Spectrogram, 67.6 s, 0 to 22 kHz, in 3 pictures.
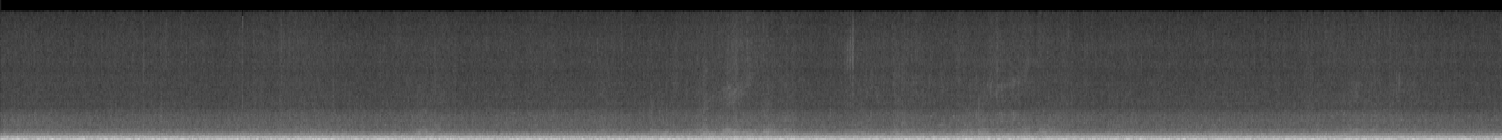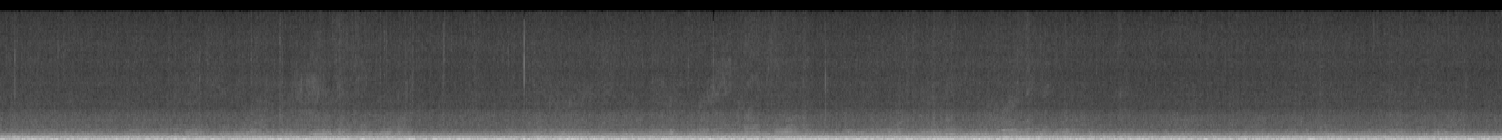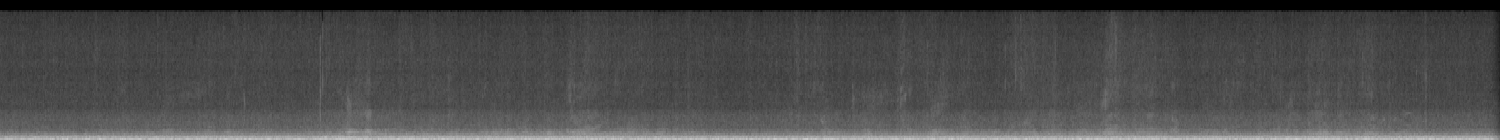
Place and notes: {"title": "bee house, Portugal - bee house", "date": "2012-07-18 15:00:00", "description": "shotgun at the entrance of the bee house, world listening day, recorded together with Ginte Zulyte.", "latitude": "40.85", "longitude": "-8.16", "altitude": "799", "timezone": "Europe/Lisbon"}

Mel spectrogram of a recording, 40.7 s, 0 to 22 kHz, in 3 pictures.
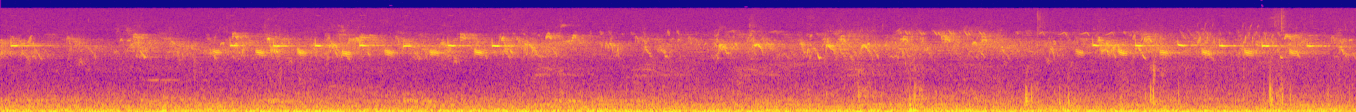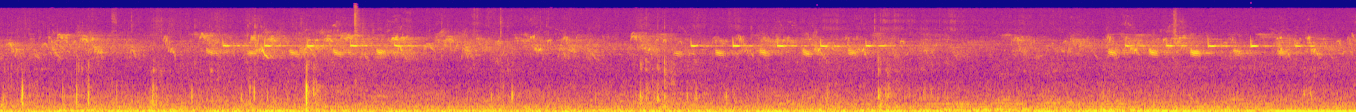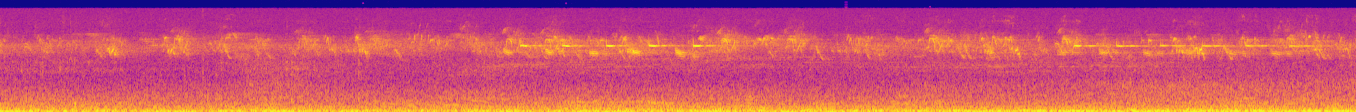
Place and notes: {"title": "Hribarjevo nabrežje, Ljubljana, Slovenia - At the Ljubljanica river embankment", "date": "2020-03-28 08:21:00", "description": "A few minutes spend along Ljubljanica river embankment listening to the almost silent Saturday morning under #Stayathome #OstaniDoma quarantine situation. It has been a very long time since one could enjoy this kind of soundscape in the city center.", "latitude": "46.05", "longitude": "14.51", "altitude": "296", "timezone": "Europe/Ljubljana"}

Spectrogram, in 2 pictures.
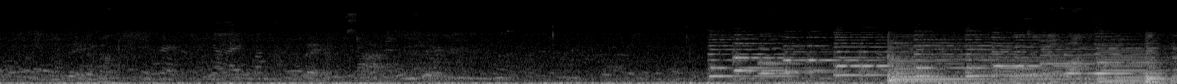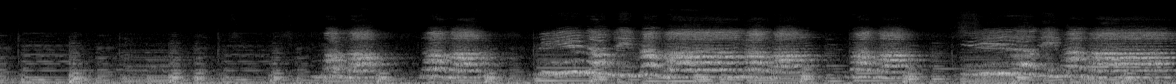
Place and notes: {"title": "埔里國小, Puli Township - Vocal exercises", "date": "2016-05-19 08:18:00", "description": "Students Choir, Vocal exercises", "latitude": "23.97", "longitude": "120.97", "altitude": "450", "timezone": "Asia/Taipei"}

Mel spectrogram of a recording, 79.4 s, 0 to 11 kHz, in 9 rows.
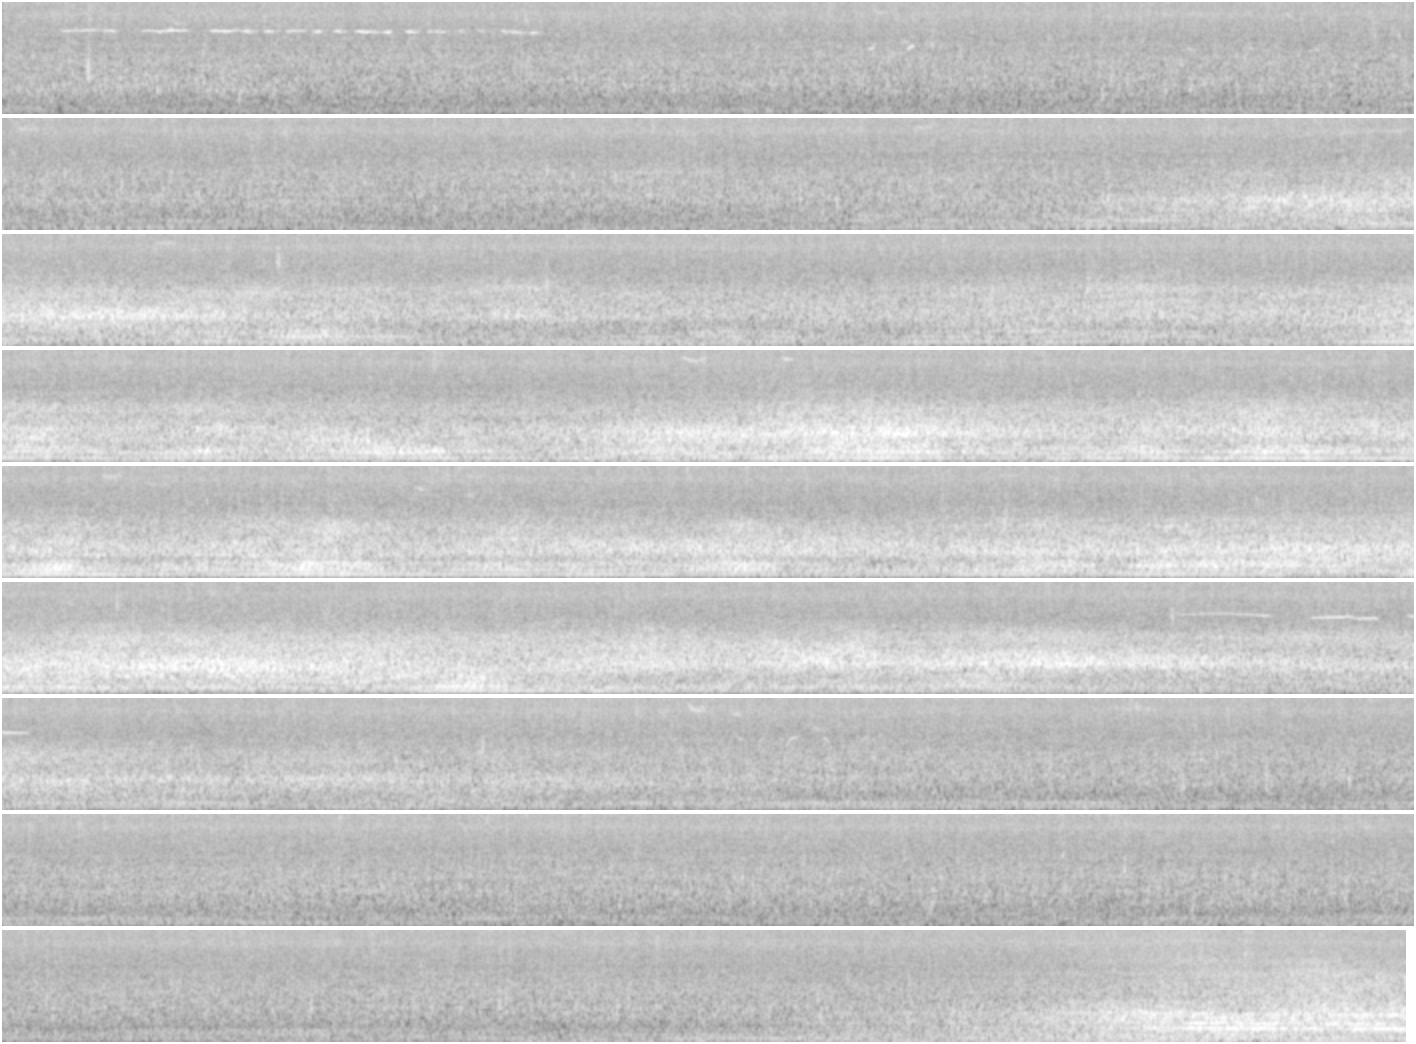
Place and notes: {"title": "Headwaters of the River Des Peres, St. Louis, Missouri, USA - River Des Peres Headwaters", "date": "2022-04-16 09:46:00", "description": "Headwaters of the River Des Peres", "latitude": "38.68", "longitude": "-90.39", "altitude": "202", "timezone": "America/Chicago"}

